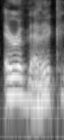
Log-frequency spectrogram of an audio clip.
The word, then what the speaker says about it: Ayurvedic: Ayurvedic.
